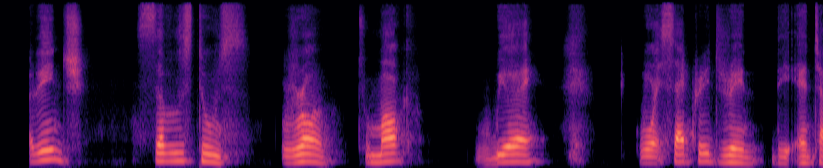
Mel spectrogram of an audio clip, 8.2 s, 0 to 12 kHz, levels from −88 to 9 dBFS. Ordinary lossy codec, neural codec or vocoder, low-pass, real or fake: none; codec, 16 kHz in and 24 kHz out, 0.9 kbps, LongCat-Audio-Codec, four codebook decoder; 10.8 kHz; fake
